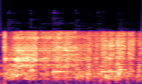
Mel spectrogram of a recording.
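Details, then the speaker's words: Abandoned free lawn mower cranked electrically from a battery charger, with the spark plug removed and penetrating oil added for possibly stuck valves: a quick, even whirring spin with no drag. The earlier drag was compression, a good sign. "Oh, I like that better. So basically what was dragging it down was the plug, which is the compression, which is a good thing."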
